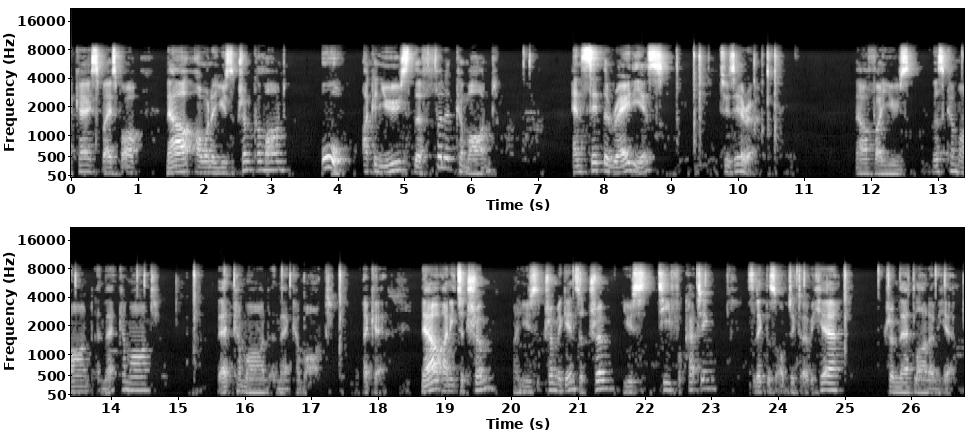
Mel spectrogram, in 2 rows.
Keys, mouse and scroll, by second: 6.4 click, 8.9 typing, 10.2 typing, 10.4 Return, 13.4 click, 14.5 click, 15.8 click, 16.7 click, 16.9 middle click, 17.0 middle click, 18.1 middle click, 18.2 middle click, 18.5 Escape, 21.0 click, 22.9 click, 24.9 click, 25.6 click, 26.5 click.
